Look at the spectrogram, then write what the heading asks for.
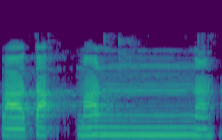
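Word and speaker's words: لا تأمنا: Ingat, bibirnya dimonyongin man. Menarik bibir yang monyong tersebut sambil mengucap nun kedua, la ta'manna, sehingga lengkap menjadi la ta'manna, ya.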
